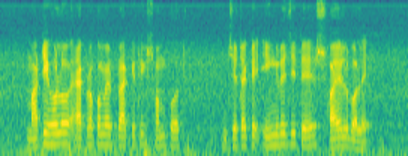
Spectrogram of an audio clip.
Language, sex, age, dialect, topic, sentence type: Bengali, male, 18-24, Northern/Varendri, agriculture, statement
